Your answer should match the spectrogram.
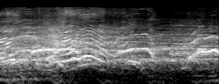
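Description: A crowd of fans shouting and cheering excitedly, many high-pitched voices overlapping.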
